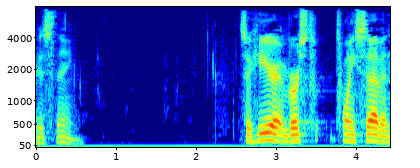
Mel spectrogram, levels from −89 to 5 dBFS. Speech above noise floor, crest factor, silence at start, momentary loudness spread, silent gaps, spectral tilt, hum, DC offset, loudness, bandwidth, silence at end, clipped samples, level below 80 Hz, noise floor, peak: 56 dB; 20 dB; 0 s; 21 LU; none; -5 dB/octave; none; 0.3%; -20 LUFS; 8 kHz; 0 s; under 0.1%; -66 dBFS; -76 dBFS; -2 dBFS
